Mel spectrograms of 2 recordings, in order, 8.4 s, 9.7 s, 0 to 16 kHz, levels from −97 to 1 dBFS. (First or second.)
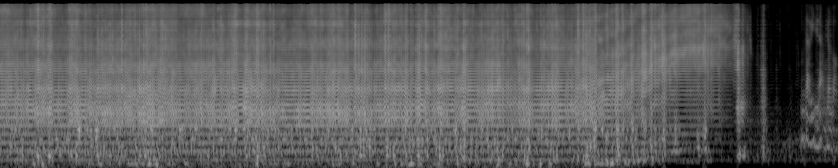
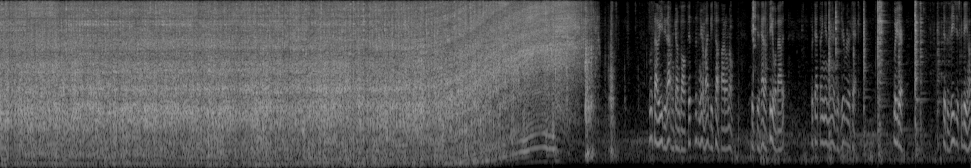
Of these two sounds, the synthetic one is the first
